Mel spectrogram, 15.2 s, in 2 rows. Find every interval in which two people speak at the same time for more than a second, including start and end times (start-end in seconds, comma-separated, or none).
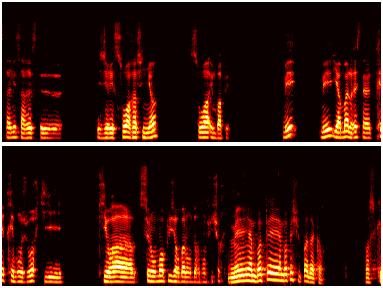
none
